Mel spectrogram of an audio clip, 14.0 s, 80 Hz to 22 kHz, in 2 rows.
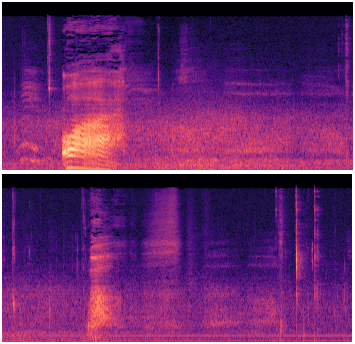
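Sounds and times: person chewing: 6.7 - 7.7, 12.4 - 14.0.

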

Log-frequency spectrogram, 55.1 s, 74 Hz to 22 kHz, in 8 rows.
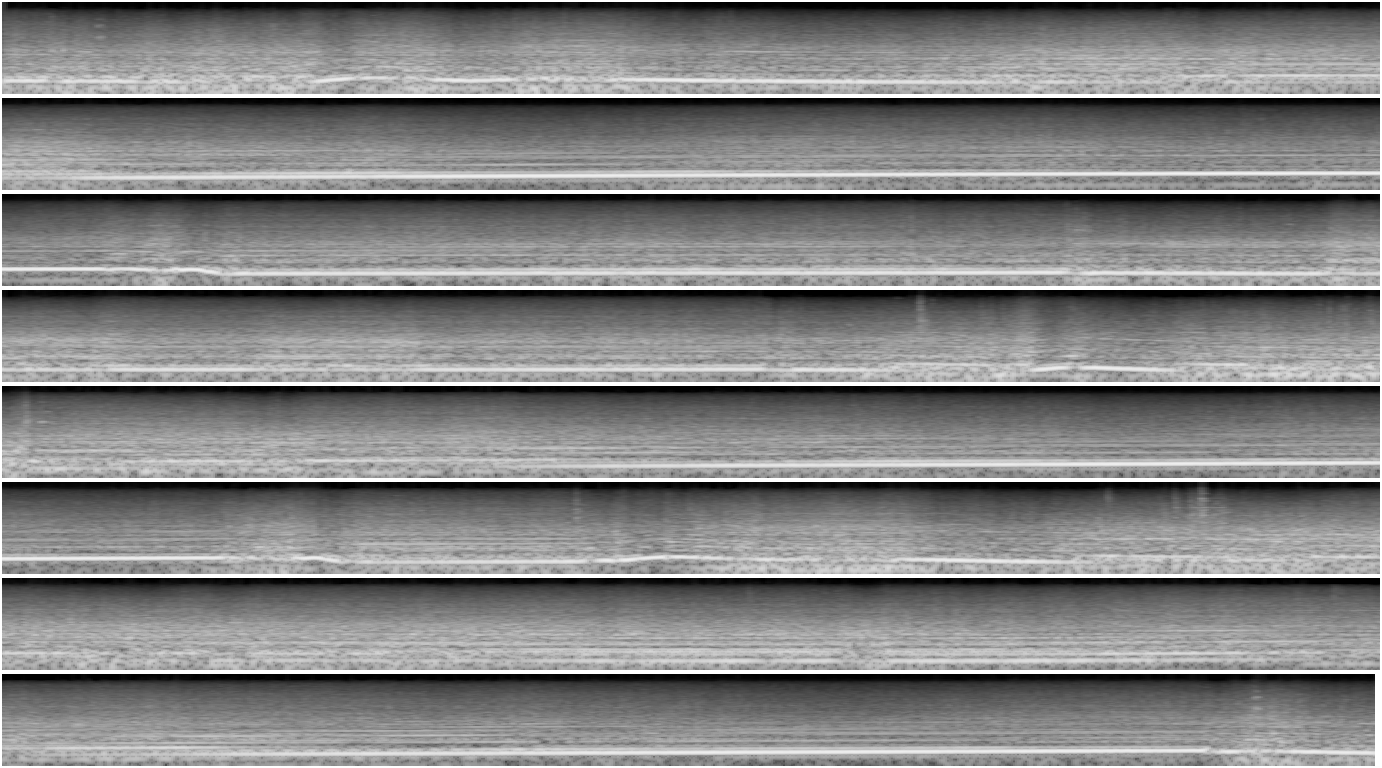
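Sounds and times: car engine under load: 0.0 - 55.0.

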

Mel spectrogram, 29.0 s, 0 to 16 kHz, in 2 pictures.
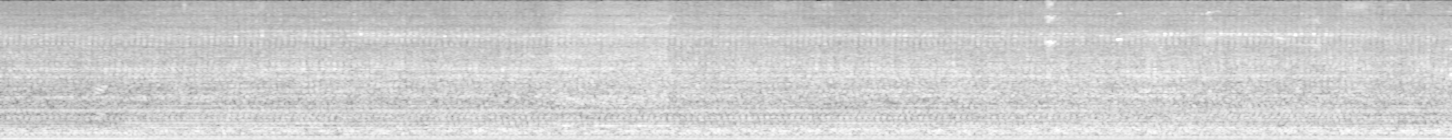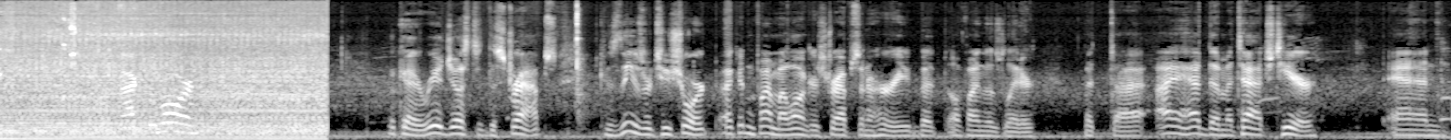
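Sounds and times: tractor diesel engine running: 0.0 - 17.8.

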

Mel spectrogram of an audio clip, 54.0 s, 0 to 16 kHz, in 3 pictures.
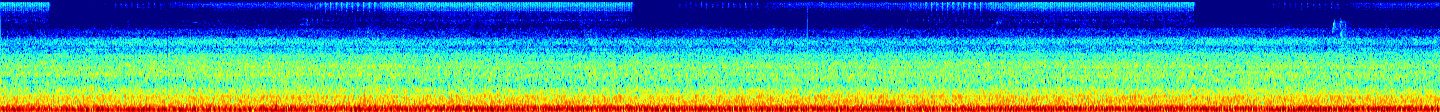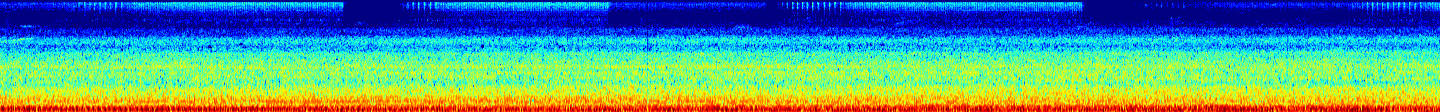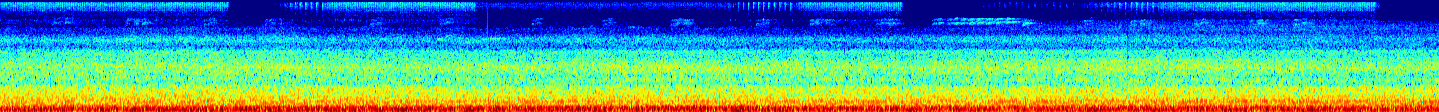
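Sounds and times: boat diesel engines rumbling: 0.0 - 53.9.

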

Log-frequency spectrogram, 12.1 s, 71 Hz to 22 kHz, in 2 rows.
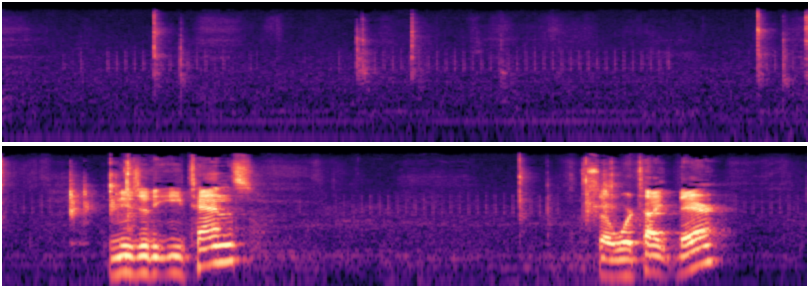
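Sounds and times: torque wrench clicks: 0.5 - 1.5, 5.6 - 7.1, 8.8 - 10.8
torque wrench ratchet ticking: 8.7 - 10.8.

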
